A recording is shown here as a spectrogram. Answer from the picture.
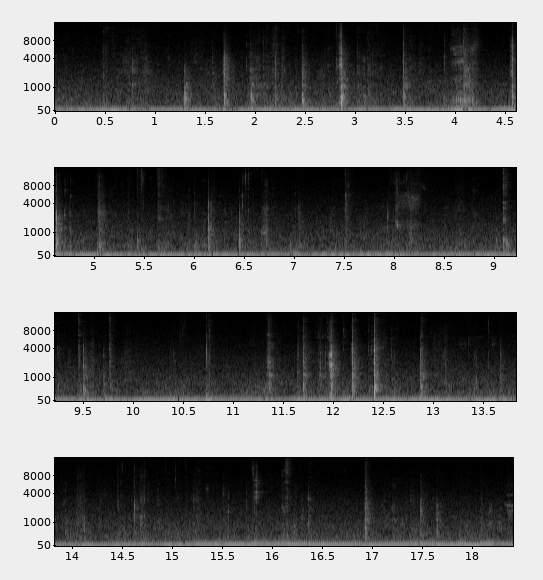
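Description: Close-miked chewing of noodles and satay in sauce, with scattered sharp clicks of metal spoons scraping and tapping a ceramic baking dish. A steady low hum runs underneath.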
